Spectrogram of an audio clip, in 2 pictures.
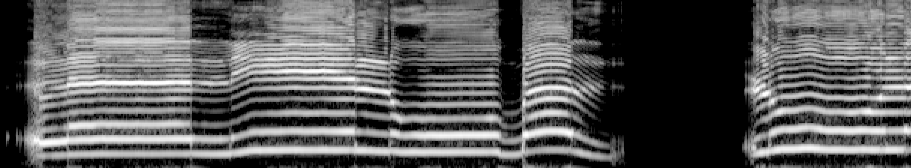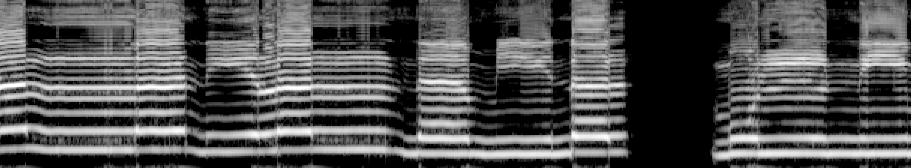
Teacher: yaitu maju lagi ke depan langit-langit bagian yang agak terluar sedikit masih ujung lidah dengan langit-langit hurufnya yaitu huruf lam · Masih ujung lidah dengan langit-langit, hurufnya yaitu lam. Huruf lam ini masih sama sifatnya yaitu tawasud. Suara kita tidak pula tertekan dan tidak pula mengalir. Jadi sedang-sedang saja.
